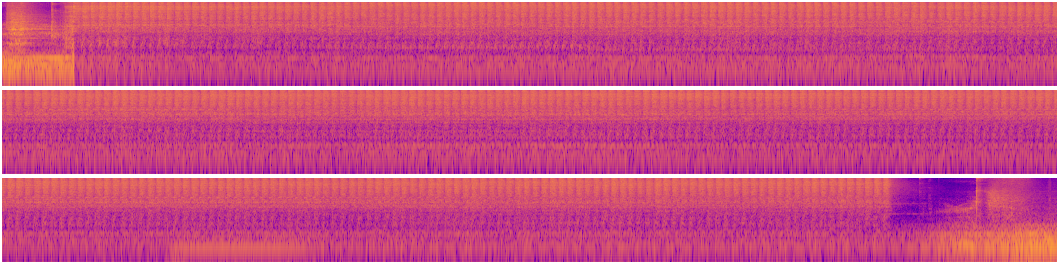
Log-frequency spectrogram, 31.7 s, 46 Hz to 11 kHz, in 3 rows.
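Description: Shop press pump running with a steady, fast mechanical chatter as the ram forces a new wheel bearing onto a 1964 Lincoln Continental rear axle shaft. It starts about a second in and cuts off sharply at the end.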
